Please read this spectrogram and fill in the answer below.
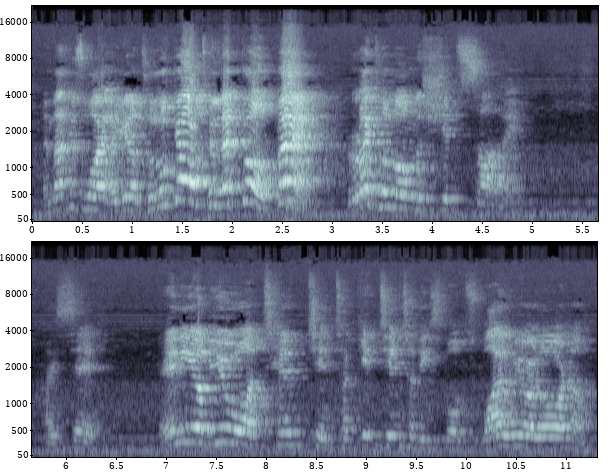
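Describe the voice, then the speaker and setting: An actor playing a defensive, agitated ship's officer giving testimony on stage with emphatic drama. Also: male voice, high voice, lively intonation, unhurried, fairly bright tone. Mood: fierce, alarmed. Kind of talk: theatrical stage acting. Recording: very echoey theatre, distant, noisy.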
